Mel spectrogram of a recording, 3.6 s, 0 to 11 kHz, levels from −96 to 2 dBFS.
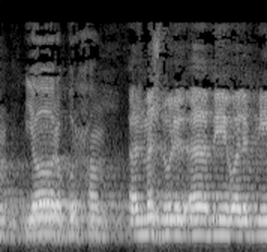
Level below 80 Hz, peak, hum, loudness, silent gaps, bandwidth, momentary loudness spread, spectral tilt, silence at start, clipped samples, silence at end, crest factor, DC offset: -70 dBFS; -4 dBFS; none; -19 LUFS; none; 8.6 kHz; 9 LU; -6.5 dB/octave; 0 s; under 0.1%; 0 s; 14 dB; under 0.1%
